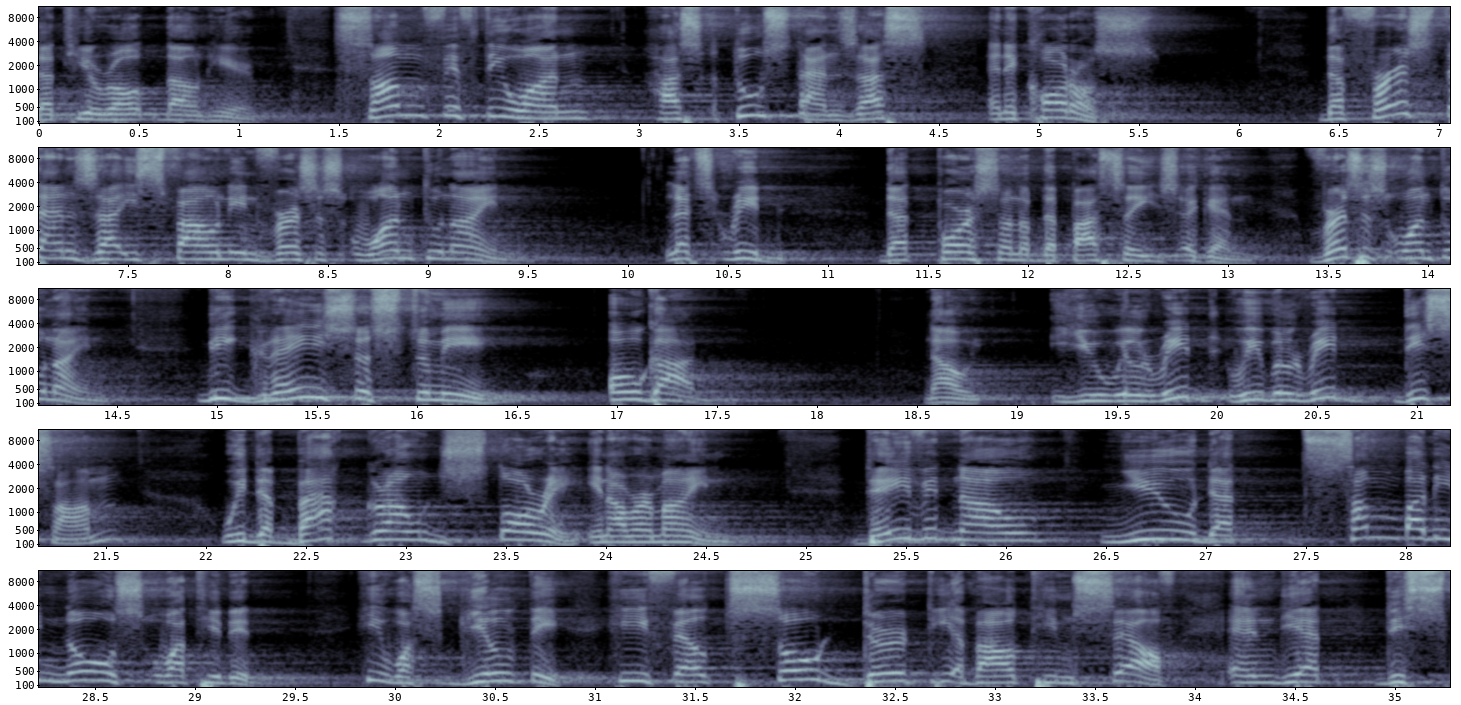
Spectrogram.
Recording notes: This podcast was recorded live last August 13, 2023 at Zamboanga City Alliance Evangelical Church.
